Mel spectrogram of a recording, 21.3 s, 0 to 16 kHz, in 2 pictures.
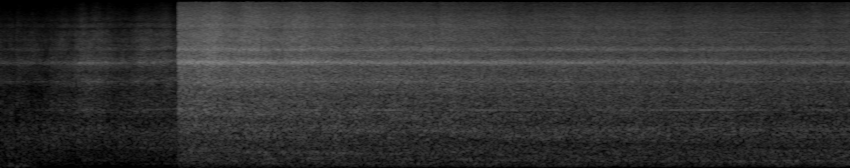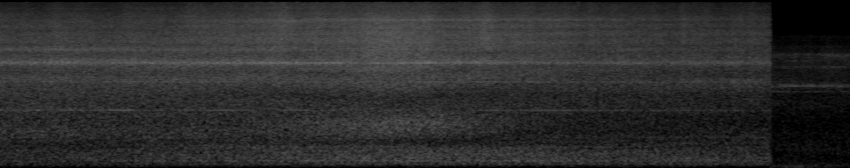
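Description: F-35's Pratt & Whitney F135 jet engine running on the ground close by: a steady, high-pitched whine over a loud rushing hiss. It is fainter for the first two seconds, jumps abruptly louder, and drops off abruptly just before the end.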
